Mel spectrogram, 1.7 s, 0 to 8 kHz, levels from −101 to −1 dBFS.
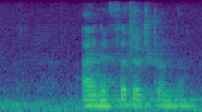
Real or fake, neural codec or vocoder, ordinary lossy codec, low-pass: real; none; none; none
